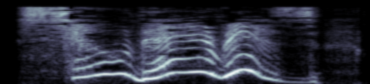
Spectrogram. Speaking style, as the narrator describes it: cried the courtiers, as they all suddenly noticed the star for the first time

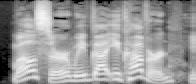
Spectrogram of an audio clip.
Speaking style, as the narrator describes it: he said brightly

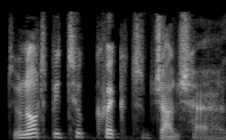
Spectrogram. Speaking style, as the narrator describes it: the druid said softly

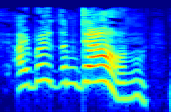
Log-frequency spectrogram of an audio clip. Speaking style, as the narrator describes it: Neville was saying tearfully

